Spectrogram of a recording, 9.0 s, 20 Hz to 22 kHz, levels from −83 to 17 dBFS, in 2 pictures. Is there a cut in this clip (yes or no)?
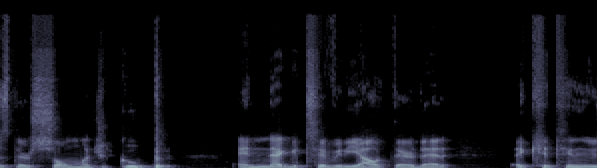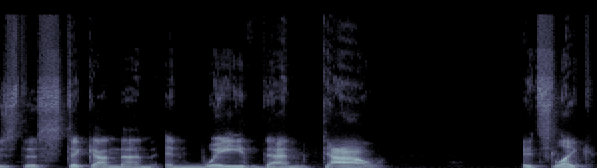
no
